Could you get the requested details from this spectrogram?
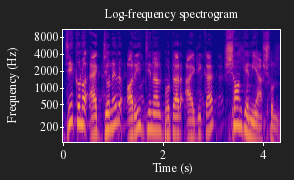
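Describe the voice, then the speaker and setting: A man's voice: on the high side, sing-song, brisk, a bit bright. A man with a Bangladeshi accent acting in a scripted shop advertisement as an agreeable, keen announcer. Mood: promotional. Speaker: advertisement voice artist.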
